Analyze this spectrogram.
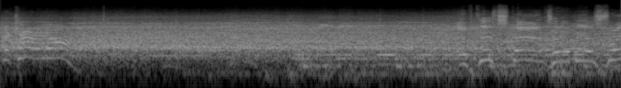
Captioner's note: audience cheering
